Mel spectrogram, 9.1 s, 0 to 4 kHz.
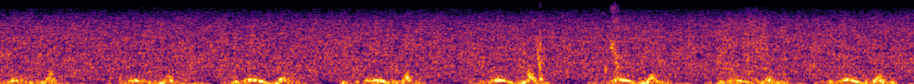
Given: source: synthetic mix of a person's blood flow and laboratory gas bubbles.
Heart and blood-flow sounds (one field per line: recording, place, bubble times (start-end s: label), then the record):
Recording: Doppler ultrasound of blood flow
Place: precordium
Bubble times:
5.20-5.47 s: bubbles
6.02-6.25 s: bubbles
From the record:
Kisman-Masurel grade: 213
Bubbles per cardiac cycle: several, 3 to 8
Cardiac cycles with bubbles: 1 to 10%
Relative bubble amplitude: loud (0.450 to 0.775)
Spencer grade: 1 (occasional bubble signal discernible with the cardiac motion signal, with majority of cardiac periods free of bubbles)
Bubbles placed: anywhere in the cardiac cycle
